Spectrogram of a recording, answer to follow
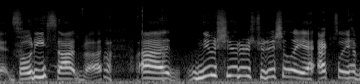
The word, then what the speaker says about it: Bodhisattva: Now, real quick, before we go, new shooters in the race, Divining Rod, you've got, pronounce the horse's name. Bodhisattva. He knows how to say it. Bodhisattva.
